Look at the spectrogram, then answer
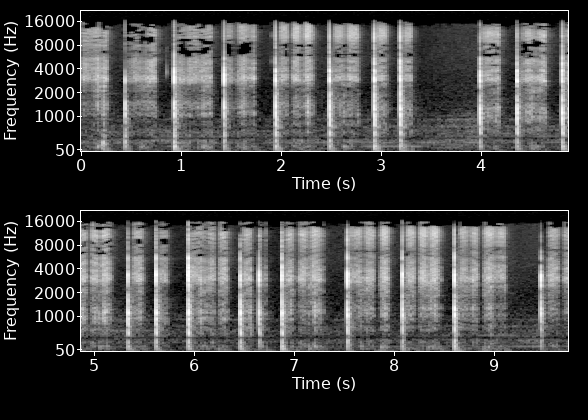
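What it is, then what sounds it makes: Chalk writing on a blackboard. A stick of yellow chalk held in the fingertips scratches across a large, flat, solid black chalkboard with a painted surface while writing text. The result is a quick series of short, bright, dry taps and scrapes as each stroke lands, with brief pauses between words.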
